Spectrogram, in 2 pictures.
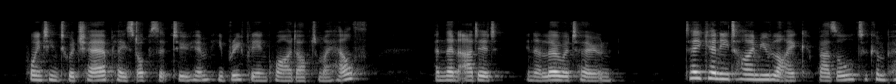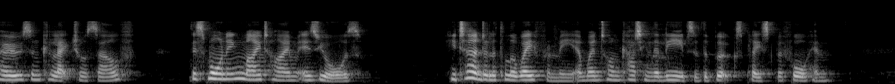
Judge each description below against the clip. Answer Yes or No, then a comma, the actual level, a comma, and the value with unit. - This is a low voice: No, high, 195 Hz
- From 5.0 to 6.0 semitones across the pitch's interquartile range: No, average, 3.0 semitones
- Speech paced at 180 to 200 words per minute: Yes, average, 190 wpm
